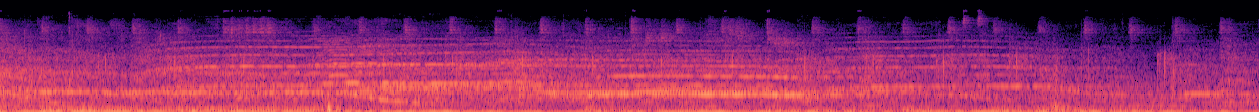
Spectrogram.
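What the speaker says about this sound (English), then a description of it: "This stadium is rocking here." A packed stadium crowd roars and cheers continuously at a Weber Cup bowling match between the USA and Europe, a loud, sustained wall of voices with whoops rising throughout.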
